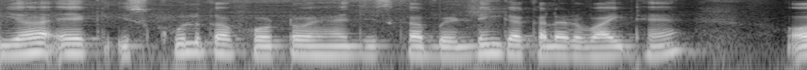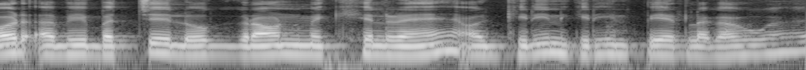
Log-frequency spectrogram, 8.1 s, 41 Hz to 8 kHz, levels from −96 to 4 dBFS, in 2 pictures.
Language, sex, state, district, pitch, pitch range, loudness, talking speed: Hindi, male, Bihar, West Champaran, 130 Hz, 125-140 Hz, -18 LUFS, 210 wpm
